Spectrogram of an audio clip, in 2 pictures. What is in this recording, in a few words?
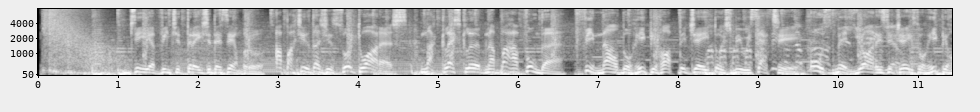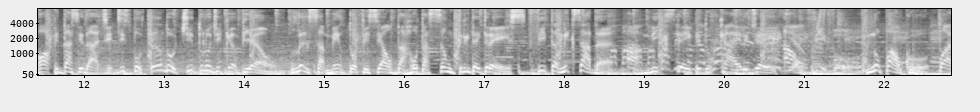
spot hiphop dj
